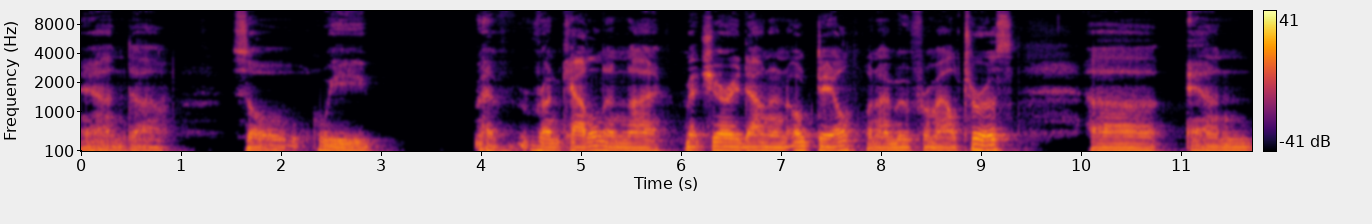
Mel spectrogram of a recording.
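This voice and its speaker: A man with an American accent speaks very slowly in a very deep, low, somewhat breathy voice with monotone, flat intonation, and audible room echo surrounds him. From Northern California, Sacramento Valley. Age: 70s. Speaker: farmer and rancher. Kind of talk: interview.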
